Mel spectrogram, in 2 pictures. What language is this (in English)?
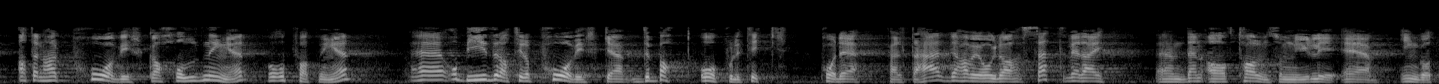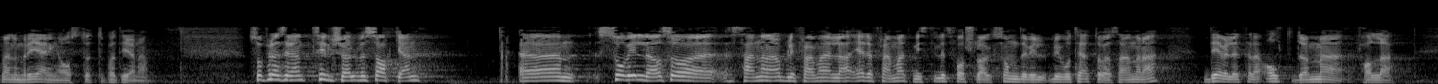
Norwegian Nynorsk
